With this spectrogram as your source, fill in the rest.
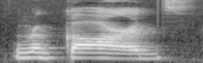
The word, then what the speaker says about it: regards: word a word regards be careful and do not change the the sound to it don't say regards regards not correct regards regards listen to me and hear how I have the D sound clearly regards regards now say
